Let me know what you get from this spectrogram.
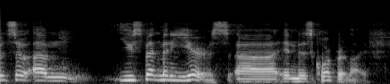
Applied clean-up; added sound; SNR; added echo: neural separator model SepFormer DNS4.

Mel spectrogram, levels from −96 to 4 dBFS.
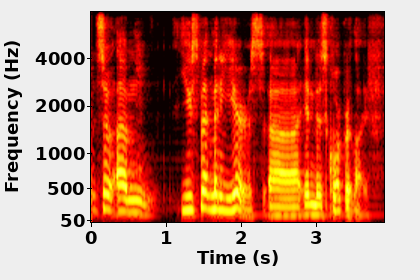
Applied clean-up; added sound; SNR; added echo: neural mask model DeepFilterNet 3.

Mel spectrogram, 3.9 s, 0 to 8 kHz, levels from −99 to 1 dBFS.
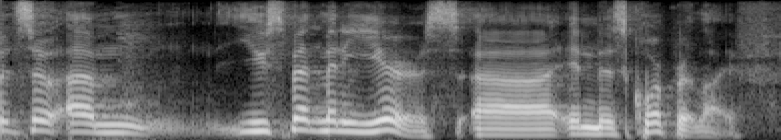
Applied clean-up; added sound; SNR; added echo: none; none; none; none.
